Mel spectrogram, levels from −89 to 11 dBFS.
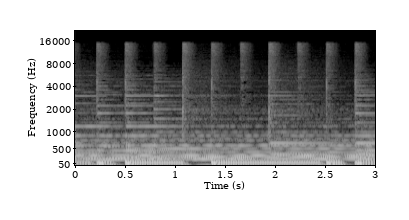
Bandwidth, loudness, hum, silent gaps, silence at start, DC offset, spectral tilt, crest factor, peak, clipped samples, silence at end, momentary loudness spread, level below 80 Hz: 15.5 kHz; -17 LUFS; none; none; 0 s; under 0.1%; -7.5 dB/octave; 14 dB; -2 dBFS; under 0.1%; 0 s; 2 LU; -20 dBFS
